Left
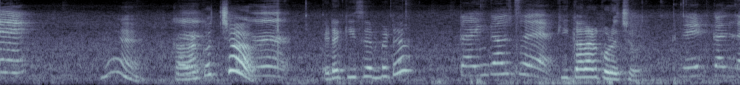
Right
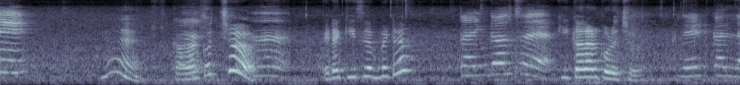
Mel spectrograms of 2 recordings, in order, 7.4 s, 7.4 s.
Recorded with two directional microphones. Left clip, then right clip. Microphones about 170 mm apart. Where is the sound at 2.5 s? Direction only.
60° left (ahead or behind).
